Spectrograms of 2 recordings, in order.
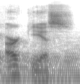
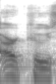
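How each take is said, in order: First: The name is said in three syllables. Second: The name is said in two syllables. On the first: The speaker calls it right. "I say Arceus" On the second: The speaker calls it wrong. "I don't say Arcus"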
